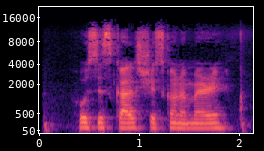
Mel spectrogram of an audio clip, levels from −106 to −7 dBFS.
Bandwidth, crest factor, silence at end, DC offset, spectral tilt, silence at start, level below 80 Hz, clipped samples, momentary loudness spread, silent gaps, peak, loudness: 15 kHz; 22 dB; 0.1 s; under 0.1%; -3 dB/octave; 0.05 s; -70 dBFS; under 0.1%; 7 LU; none; -16 dBFS; -35 LUFS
